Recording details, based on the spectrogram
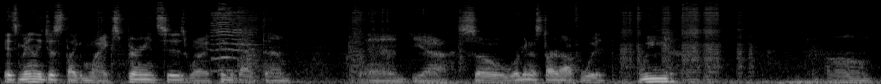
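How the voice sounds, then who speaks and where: A young man with a deep, low voice talks loosely to his camera, stuffed up and congested from a cold. He rambles, drops fillers and casual swears, and a faint hum of room ambience sits behind him. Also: measured pace. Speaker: vlogger.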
